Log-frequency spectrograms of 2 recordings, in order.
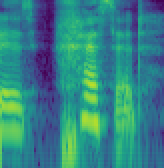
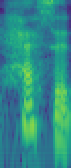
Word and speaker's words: chesed: hurt its reputation because you have to do the whole throat clearing thing the word isid you can say hassid if you want with an H hassid but if you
